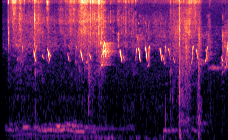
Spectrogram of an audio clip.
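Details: Baby chickens chirping: a steady stream of short, high-pitched peeps, many in quick succession, with a low droning hum underneath and a few faint taps.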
